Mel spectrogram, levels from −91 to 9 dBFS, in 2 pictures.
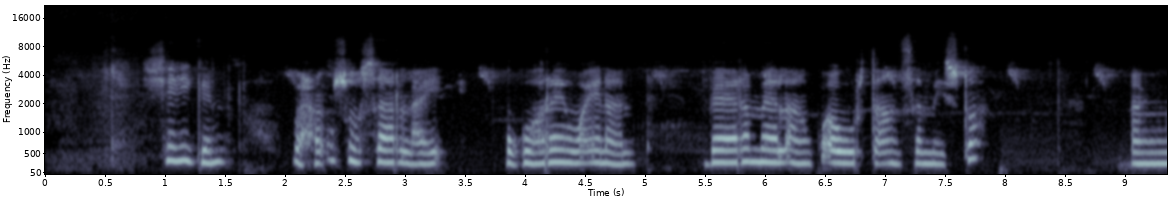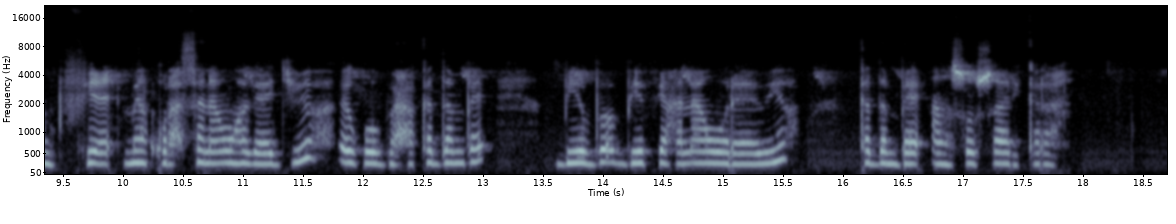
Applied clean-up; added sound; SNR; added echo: none; none; none; none.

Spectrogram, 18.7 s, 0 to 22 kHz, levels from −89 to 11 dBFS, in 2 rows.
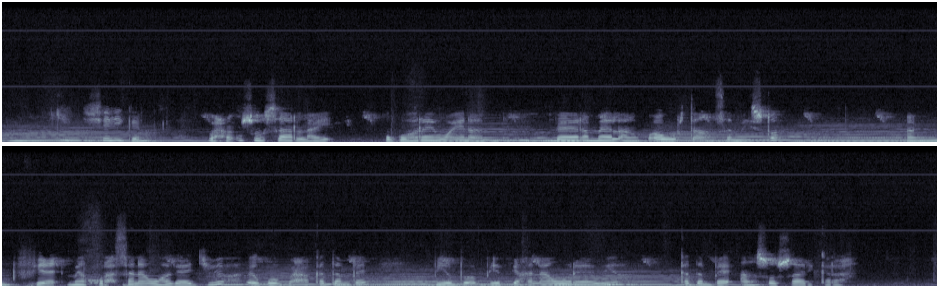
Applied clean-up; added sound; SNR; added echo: none; Livestock, farm animals, working animals; 6 dB; none.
